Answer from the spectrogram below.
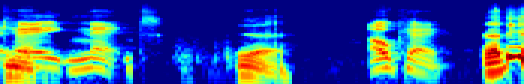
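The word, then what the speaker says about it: Knecht: You say the K and then neck. Okay. K net.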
